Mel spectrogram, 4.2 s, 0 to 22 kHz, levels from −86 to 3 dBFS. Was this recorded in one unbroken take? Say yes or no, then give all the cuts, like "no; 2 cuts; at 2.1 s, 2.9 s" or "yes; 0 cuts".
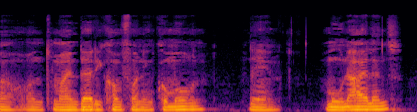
yes; 0 cuts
